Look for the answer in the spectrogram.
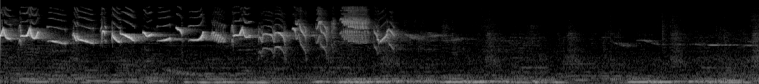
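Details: Caged Chestnut-bellied Seed-Finch (picolette), a pet male kept since 1986, in French Guiana, singing the rare Matiti regional song style: fast warbled, sweeping whistled notes for four seconds, then a thin drawn-out whistle, over a low indoor hum.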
